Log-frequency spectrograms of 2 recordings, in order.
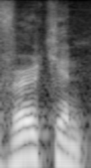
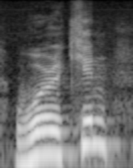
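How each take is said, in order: First: The word begins with a V sound. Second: The word begins with a W sound. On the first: "or Verkin" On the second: "when you say working"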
